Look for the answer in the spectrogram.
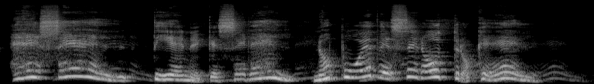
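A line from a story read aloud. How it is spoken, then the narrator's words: Crowd exclaiming. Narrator (Spanish): el pueblo exclama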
